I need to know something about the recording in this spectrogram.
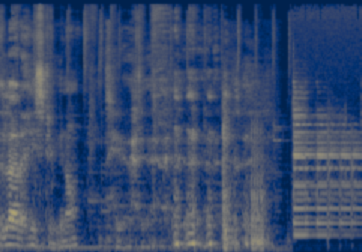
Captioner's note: laughing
